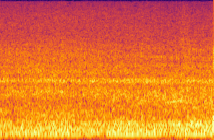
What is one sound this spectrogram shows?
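Small boat motors hum steadily nearby.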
